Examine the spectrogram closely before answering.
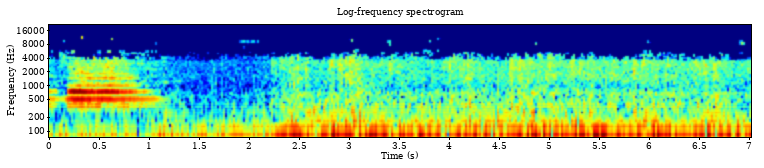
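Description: Diesel locomotive's multi-tone air horn sounding a chord, with a short break right at the start, then cutting off about a second in. After that comes the steady rumble of the running train, with wind buffeting the microphone at speed.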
